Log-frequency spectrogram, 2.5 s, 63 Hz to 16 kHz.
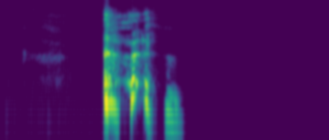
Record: {
  "cough_length": "2.5 s",
  "cough_amplitude": 32768,
  "cough_signal_mean_std_ratio": 0.25,
  "survey_phase": "beta (2021-08-13 to 2022-03-07)",
  "age": "45-64",
  "gender": "Female",
  "wearing_mask": "No",
  "symptom_abdominal_pain": true,
  "symptom_diarrhoea": true,
  "symptom_fatigue": true,
  "symptom_onset": "4 days",
  "smoker_status": "Ex-smoker",
  "respiratory_condition_asthma": true,
  "respiratory_condition_other": false,
  "recruitment_source": "REACT",
  "submission_delay": "2 days",
  "covid_test_result": "Negative",
  "covid_test_method": "RT-qPCR",
  "influenza_a_test_result": "Unknown/Void",
  "influenza_b_test_result": "Unknown/Void"
}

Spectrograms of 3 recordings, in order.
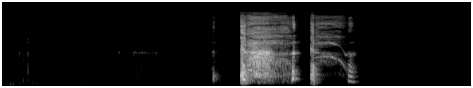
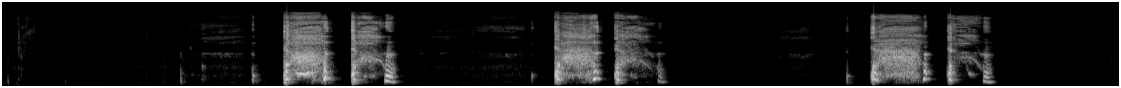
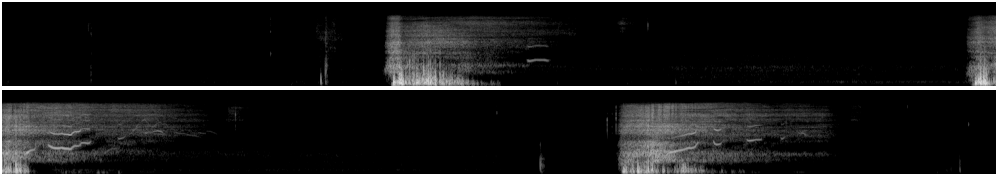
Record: {
  "cough_length": "4.7 s",
  "cough_amplitude": 32312,
  "cough_signal_mean_std_ratio": 0.27,
  "three_cough_length": "11.2 s",
  "three_cough_amplitude": 32767,
  "three_cough_signal_mean_std_ratio": 0.34,
  "exhalation_length": "19.9 s",
  "exhalation_amplitude": 32768,
  "exhalation_signal_mean_std_ratio": 0.27,
  "survey_phase": "beta (2021-08-13 to 2022-03-07)",
  "age": "18-44",
  "gender": "Female",
  "wearing_mask": "No",
  "symptom_cough_any": true,
  "symptom_new_continuous_cough": true,
  "symptom_runny_or_blocked_nose": true,
  "symptom_shortness_of_breath": true,
  "symptom_sore_throat": true,
  "symptom_diarrhoea": true,
  "symptom_fatigue": true,
  "symptom_headache": true,
  "symptom_change_to_sense_of_smell_or_taste": true,
  "symptom_onset": "2 days",
  "smoker_status": "Ex-smoker",
  "respiratory_condition_asthma": false,
  "respiratory_condition_other": false,
  "recruitment_source": "Test and Trace",
  "submission_delay": "2 days",
  "covid_test_result": "Positive",
  "covid_test_method": "ePCR"
}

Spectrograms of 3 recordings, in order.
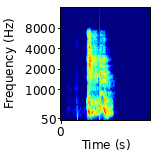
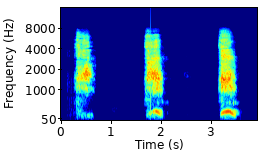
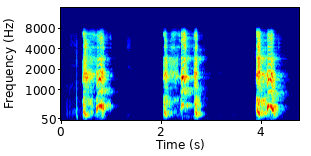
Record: {
  "cough_length": "1.8 s",
  "cough_amplitude": 26239,
  "cough_signal_mean_std_ratio": 0.32,
  "exhalation_length": "3.9 s",
  "exhalation_amplitude": 13909,
  "exhalation_signal_mean_std_ratio": 0.37,
  "three_cough_length": "4.8 s",
  "three_cough_amplitude": 29336,
  "three_cough_signal_mean_std_ratio": 0.32,
  "survey_phase": "beta (2021-08-13 to 2022-03-07)",
  "age": "65+",
  "gender": "Female",
  "wearing_mask": "No",
  "symptom_none": true,
  "smoker_status": "Never smoked",
  "respiratory_condition_asthma": false,
  "respiratory_condition_other": false,
  "recruitment_source": "REACT",
  "submission_delay": "2 days",
  "covid_test_result": "Negative",
  "covid_test_method": "RT-qPCR",
  "influenza_a_test_result": "Negative",
  "influenza_b_test_result": "Negative"
}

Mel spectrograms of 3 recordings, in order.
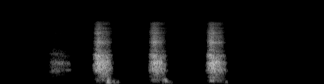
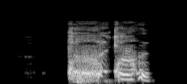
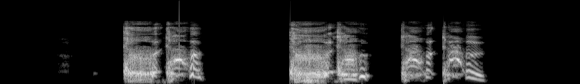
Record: {
  "exhalation_length": "3.2 s",
  "exhalation_amplitude": 15337,
  "exhalation_signal_mean_std_ratio": 0.31,
  "cough_length": "1.9 s",
  "cough_amplitude": 31101,
  "cough_signal_mean_std_ratio": 0.58,
  "three_cough_length": "5.8 s",
  "three_cough_amplitude": 32165,
  "three_cough_signal_mean_std_ratio": 0.52,
  "survey_phase": "beta (2021-08-13 to 2022-03-07)",
  "age": "18-44",
  "gender": "Female",
  "wearing_mask": "No",
  "symptom_new_continuous_cough": true,
  "symptom_shortness_of_breath": true,
  "symptom_fatigue": true,
  "symptom_onset": "6 days",
  "smoker_status": "Never smoked",
  "respiratory_condition_asthma": false,
  "respiratory_condition_other": false,
  "recruitment_source": "Test and Trace",
  "submission_delay": "2 days",
  "covid_test_result": "Positive",
  "covid_test_method": "RT-qPCR"
}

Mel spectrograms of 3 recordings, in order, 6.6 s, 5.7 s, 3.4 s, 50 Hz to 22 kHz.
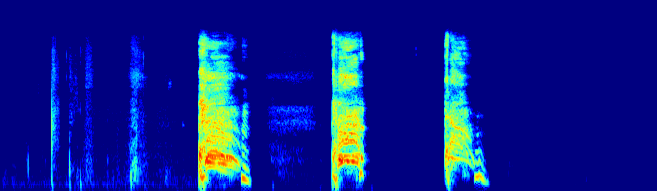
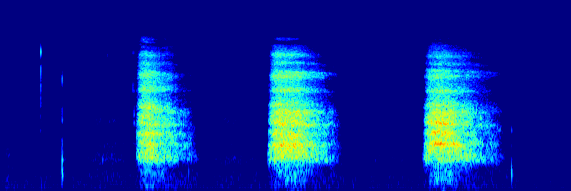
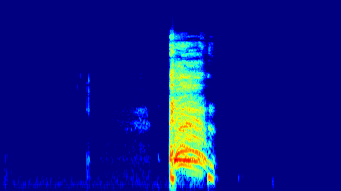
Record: {
  "three_cough_length": "6.6 s",
  "three_cough_amplitude": 28812,
  "three_cough_signal_mean_std_ratio": 0.32,
  "exhalation_length": "5.7 s",
  "exhalation_amplitude": 11924,
  "exhalation_signal_mean_std_ratio": 0.39,
  "cough_length": "3.4 s",
  "cough_amplitude": 30474,
  "cough_signal_mean_std_ratio": 0.28,
  "survey_phase": "beta (2021-08-13 to 2022-03-07)",
  "age": "18-44",
  "gender": "Female",
  "wearing_mask": "No",
  "symptom_none": true,
  "symptom_onset": "5 days",
  "smoker_status": "Never smoked",
  "respiratory_condition_asthma": false,
  "respiratory_condition_other": false,
  "recruitment_source": "REACT",
  "submission_delay": "1 day",
  "covid_test_result": "Negative",
  "covid_test_method": "RT-qPCR",
  "influenza_a_test_result": "Negative",
  "influenza_b_test_result": "Negative"
}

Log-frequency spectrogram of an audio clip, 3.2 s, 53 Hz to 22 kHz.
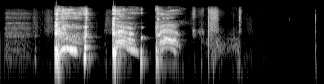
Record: {
  "three_cough_length": "3.2 s",
  "three_cough_amplitude": 32240,
  "three_cough_signal_mean_std_ratio": 0.36,
  "survey_phase": "beta (2021-08-13 to 2022-03-07)",
  "age": "65+",
  "gender": "Female",
  "wearing_mask": "No",
  "symptom_cough_any": true,
  "smoker_status": "Never smoked",
  "respiratory_condition_asthma": false,
  "respiratory_condition_other": false,
  "recruitment_source": "REACT",
  "submission_delay": "1 day",
  "covid_test_result": "Negative",
  "covid_test_method": "RT-qPCR",
  "influenza_a_test_result": "Unknown/Void",
  "influenza_b_test_result": "Unknown/Void"
}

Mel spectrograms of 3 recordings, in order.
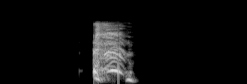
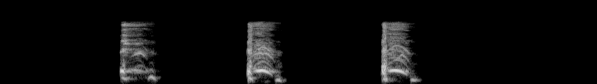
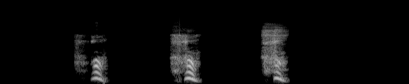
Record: {
  "cough_length": "2.5 s",
  "cough_amplitude": 32767,
  "cough_signal_mean_std_ratio": 0.31,
  "three_cough_length": "6.0 s",
  "three_cough_amplitude": 30191,
  "three_cough_signal_mean_std_ratio": 0.29,
  "exhalation_length": "4.1 s",
  "exhalation_amplitude": 17563,
  "exhalation_signal_mean_std_ratio": 0.28,
  "survey_phase": "beta (2021-08-13 to 2022-03-07)",
  "age": "45-64",
  "gender": "Female",
  "wearing_mask": "No",
  "symptom_none": true,
  "smoker_status": "Never smoked",
  "respiratory_condition_asthma": false,
  "respiratory_condition_other": false,
  "recruitment_source": "REACT",
  "submission_delay": "3 days",
  "covid_test_result": "Negative",
  "covid_test_method": "RT-qPCR"
}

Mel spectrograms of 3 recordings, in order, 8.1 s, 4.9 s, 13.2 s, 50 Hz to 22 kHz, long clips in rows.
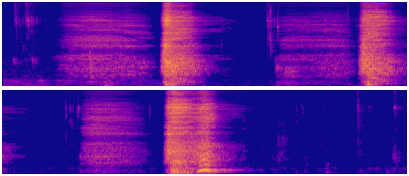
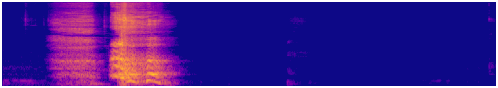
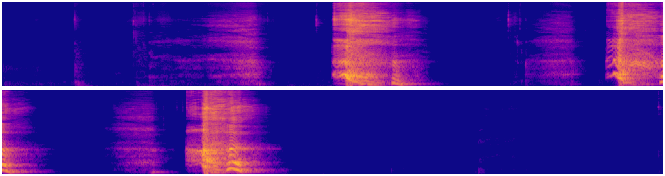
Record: {
  "exhalation_length": "8.1 s",
  "exhalation_amplitude": 32768,
  "exhalation_signal_mean_std_ratio": 0.29,
  "cough_length": "4.9 s",
  "cough_amplitude": 32768,
  "cough_signal_mean_std_ratio": 0.27,
  "three_cough_length": "13.2 s",
  "three_cough_amplitude": 32768,
  "three_cough_signal_mean_std_ratio": 0.26,
  "survey_phase": "beta (2021-08-13 to 2022-03-07)",
  "age": "65+",
  "gender": "Male",
  "wearing_mask": "No",
  "symptom_cough_any": true,
  "symptom_fatigue": true,
  "symptom_onset": "12 days",
  "smoker_status": "Never smoked",
  "respiratory_condition_asthma": false,
  "respiratory_condition_other": true,
  "recruitment_source": "REACT",
  "submission_delay": "2 days",
  "covid_test_result": "Negative",
  "covid_test_method": "RT-qPCR"
}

